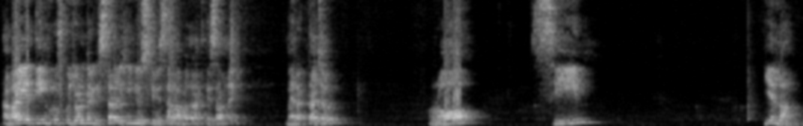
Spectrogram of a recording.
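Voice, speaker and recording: High-voiced slow-spoken male teacher. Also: mellow. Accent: Hyderabadi Urdu. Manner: spells letters out one by one and repeats syllables, drawn out. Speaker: Quran recitation teacher. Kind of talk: slow, deliberate classroom lesson. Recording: roomy, distant mic.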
